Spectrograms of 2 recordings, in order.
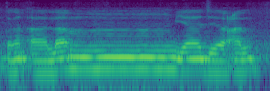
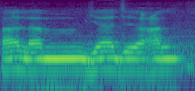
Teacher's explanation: mim sukun bertemu dengan ya, maka juga tidak boleh didengungkan. Alam yaj'al, jangan didengungkan, jangan alam yaj'al, itu keliru.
